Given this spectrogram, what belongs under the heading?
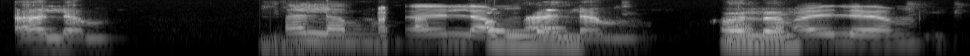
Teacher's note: मुंह के खाली हिस्से से हमजा की अदायगी हुई। लाम में हमारी जबान ऊपर के तालू से लगी और मीम में हमारे दोनों होठों का खुश हिस्सा मिल गया।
